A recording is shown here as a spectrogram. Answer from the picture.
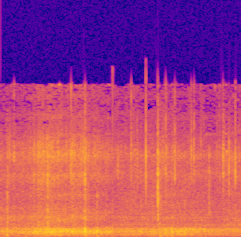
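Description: Skateboard wheels rolling over street pavement, a steady rolling noise with a few light clicks.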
